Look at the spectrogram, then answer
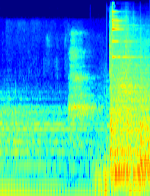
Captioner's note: audio logo; sighs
